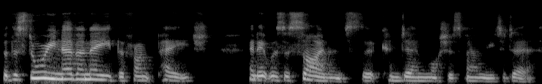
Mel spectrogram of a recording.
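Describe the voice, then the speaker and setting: A woman's voice: on the low side, moderate pace, a little mellow, husky. A woman journalist narrating a documentary in an earnest, thoughtful way.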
